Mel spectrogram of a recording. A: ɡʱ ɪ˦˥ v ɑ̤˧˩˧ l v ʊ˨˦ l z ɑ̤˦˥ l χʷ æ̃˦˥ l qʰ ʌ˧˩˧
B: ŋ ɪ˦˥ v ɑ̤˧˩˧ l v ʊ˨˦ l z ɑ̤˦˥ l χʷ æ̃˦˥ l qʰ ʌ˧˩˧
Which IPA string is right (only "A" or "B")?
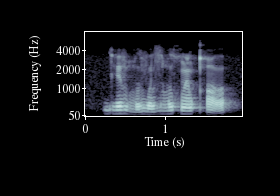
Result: A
